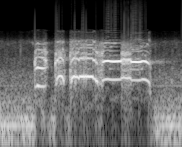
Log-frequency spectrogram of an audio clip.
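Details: Domestic rooster crowing, first heard crowing after being thought a hen: a single hoarse crow about two seconds long, broken opening syllables then a long held harmonic tone, over a steady low engine-like hum.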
